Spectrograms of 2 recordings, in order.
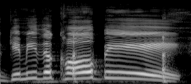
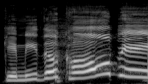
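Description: First: Photographer's call. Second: High, slow shouted command; photographer yelling. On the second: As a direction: call out the pose across the studio. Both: Retold or imitated. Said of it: "a Videla yells at you".

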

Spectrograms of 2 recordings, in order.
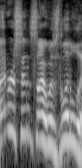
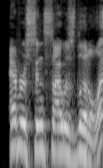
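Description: First: Repeated quickly, pitched higher and more urgent; dramatic echo. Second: Quick, earnest recital of the line; dramatic reading. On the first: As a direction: echo it higher, pushing forward. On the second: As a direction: rush through it like a stage poem. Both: Acted. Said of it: "a dramatic reading of Crazy".

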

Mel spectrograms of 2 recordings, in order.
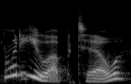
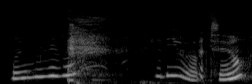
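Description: First: Gently amused question; said lovingly. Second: Very high, slow, soft giggling coo; lovingly, laughing. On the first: Asking herself lovingly, light affectionate tone. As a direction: ask it with affection. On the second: Cooing to herself, slow high giggly tenderness. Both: Shown as a demonstration. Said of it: "I say it lovingly".

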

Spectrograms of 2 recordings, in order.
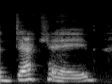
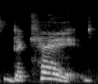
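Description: First: Decade stressed on the first syllable, DECK-ade; usual American pronunciation. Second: Decade stressed on the second syllable, sounding like decayed; British pronunciation. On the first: Naming ten years of time, decade stressed on first syllable. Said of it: "but the British pronounce it". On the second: Showing how the British pronounce it, decade as decayed. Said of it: "the British pronounce it, uh, very explicitly as". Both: Shown as a demonstration.

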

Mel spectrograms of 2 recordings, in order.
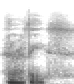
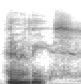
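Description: First: Breathy whispered cue to let go. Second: Said in the usual way. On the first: Acted. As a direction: whisper the release softly.

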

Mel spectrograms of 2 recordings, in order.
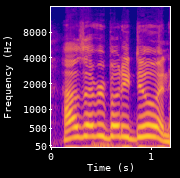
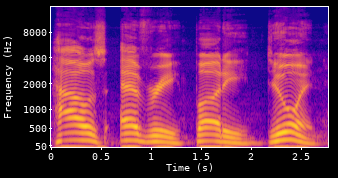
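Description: First: Much higher and fast; pumped-up host welcome; excited greeting. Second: Slow, drawn-out welcome; easy, unhurried host greeting. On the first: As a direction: bounce the hello out with hype. Host greets the audience again. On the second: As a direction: stretch each word of the hello. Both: Real, not acted.

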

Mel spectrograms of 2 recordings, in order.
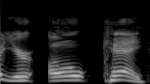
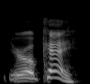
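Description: First: Stretched out, slow and calm; slow reassurance. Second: Way up high, a sing-song you're okay; high reassurance. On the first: Telling the listener the store has them covered, slow and calm. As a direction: draw it out slowly to settle them down. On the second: Telling the angry listener it's fine, high and sing-song. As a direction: soothe yourself in a high, light voice. Reassuring after throwing sunglasses. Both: Acted.

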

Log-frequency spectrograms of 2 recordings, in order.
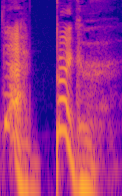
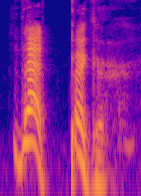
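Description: First: Exasperated mutter, pitched low; exasperated wife. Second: Exasperated repeat, pitched higher; exasperated wife. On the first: Narrator voices the wife repeating her insult, exasperated. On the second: Narrator voices the wife repeating her insult, more sharply exasperated. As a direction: say it over in rising exasperation. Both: A narrator's reading. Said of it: "His exasperated wife kept repeating".

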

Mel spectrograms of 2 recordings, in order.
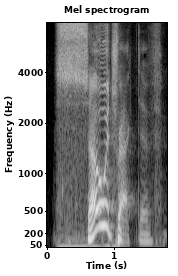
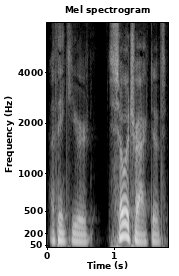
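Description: First: "So attractive" drawn out, stressed on "So"; slow emphatic "So attractive". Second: Said in the usual way. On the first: Real, not acted. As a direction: stretch "So attractive" slowly, leaning on "So".

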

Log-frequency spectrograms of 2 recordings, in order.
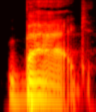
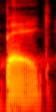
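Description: First: "bag" with a short open a, as in cat; American pronunciation. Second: "bag" with a long ay, like "bayg"; Canadian pronunciation. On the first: Canadian showing what she switched to, American open-a "bag". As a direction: say "bag" slowly with an American vowel. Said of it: "So I started saying bag instead of bag". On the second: Canadian showing the word she dropped, "bag" as "bayg". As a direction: say "bag" low, rhyming with vague. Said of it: "instead of bag". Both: Shown as a demonstration.

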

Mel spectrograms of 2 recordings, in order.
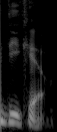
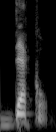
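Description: First: "decal" with long "ee", as DEE-cal; long first vowel in "decal". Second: "decal" as DECK-ul, rhyming with freckle; short-E "decal", like deckle. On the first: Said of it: "I say decal". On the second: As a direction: say "decal" with short "eh" and swallowed ending. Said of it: "My wife from Regina". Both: Shown as a demonstration.

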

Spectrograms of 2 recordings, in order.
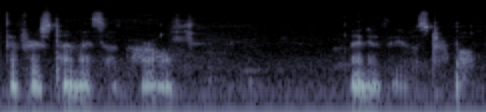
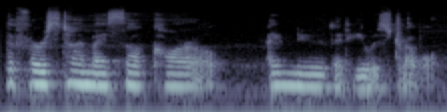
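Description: First: Unvoiced whisper, barely moving mouth. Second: Dramatic read. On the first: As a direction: whisper it with your lips almost still. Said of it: "Just have to whisper". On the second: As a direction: read it like a soap opera line. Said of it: "I wanna give you a piece of dialogue". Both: Shown as a demonstration.

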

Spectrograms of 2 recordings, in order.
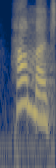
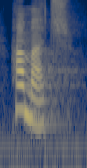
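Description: First: "How much?" higher and louder, pushing hard; sharp demanding repeat. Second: Said in the usual way. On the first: Acted. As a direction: snap the question back, impatient. Teacher confronts rival.

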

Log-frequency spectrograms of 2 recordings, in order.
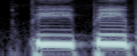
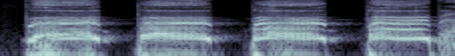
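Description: First: Mild beep imitation. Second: Imitating a blaring alarm, pitch jumping; frantic alarm beeps. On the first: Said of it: "And I'm not talking, like". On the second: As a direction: mimic the urgent house alarm. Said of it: "I'm talking".

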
